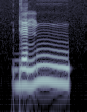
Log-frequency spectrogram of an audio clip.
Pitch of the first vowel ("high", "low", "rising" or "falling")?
low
